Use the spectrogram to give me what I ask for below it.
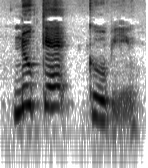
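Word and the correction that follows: Nukekubi: right? – Nuke kubi, yeah, that's the yeah.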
